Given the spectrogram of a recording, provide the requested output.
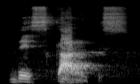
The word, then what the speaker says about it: Descartes: franceses ya pero nosotros en Latinoamérica le decimos Descartes Ahora hay un detalle muy interesante para la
